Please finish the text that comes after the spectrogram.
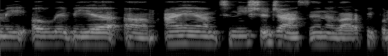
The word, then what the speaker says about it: Tenita: Olivia um I am Tanisha Johnson a lot of people know me as Tanisha or tanita bestseller it is spelled like tanita but it's pronounced Tanisha um I am a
